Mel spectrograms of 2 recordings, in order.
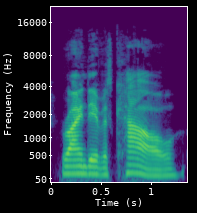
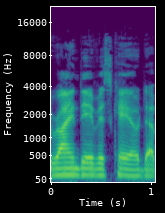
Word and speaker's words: Ryan Davis K: last week um I I pronounced his his name as Ryan Davis cow uh but it's really Ryan Davis K so yeah but thanks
